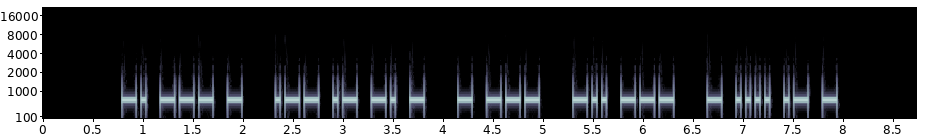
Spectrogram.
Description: Morse code, heard as a keyed tone, about 25 wpm, 700 Hz. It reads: NOT WANT TO DO THAT
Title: Sets of 5 Words Encore 25wpm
